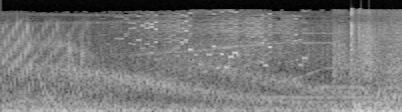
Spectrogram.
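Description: Cinematic logo-reveal sound design over music: a deep, steady bass rumble with sweeping whooshes, and a sharp hit about three and a half seconds in as the logo appears.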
